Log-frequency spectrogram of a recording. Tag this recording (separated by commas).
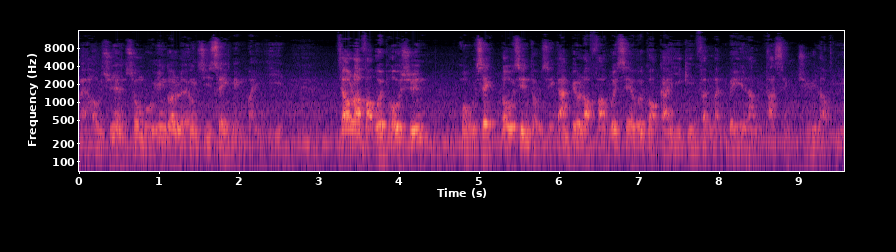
Speech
